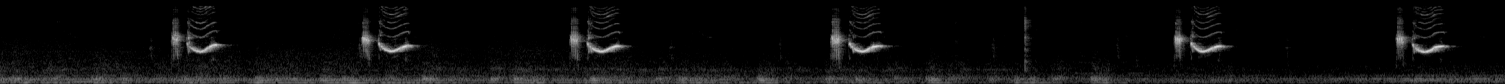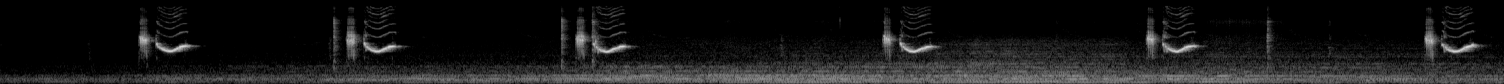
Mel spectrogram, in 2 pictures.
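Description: Caged kaso-kaso bird in full voice, calling over and over: one short, sharp note about every two seconds, each dropping steeply in pitch and then flicking back up. A low background rumble grows louder about halfway through.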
